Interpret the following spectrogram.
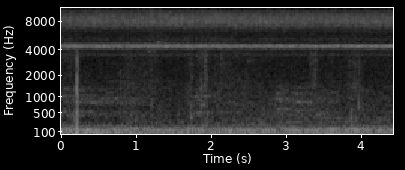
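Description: Steady chorus of insects: one unbroken high-pitched note with a hiss above it. A single sharp click sounds shortly after the start.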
